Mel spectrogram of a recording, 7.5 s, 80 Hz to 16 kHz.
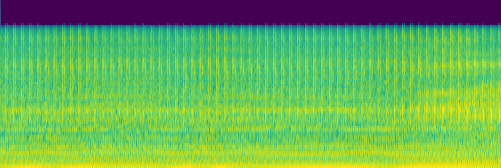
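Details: Mitsubishi 4G63T engine with 143k miles, cold start after 8–10 hours: even, quick ticking knock about three or four per second, lasting about a minute and gone when warm. Owner suspects lifters or piston slap; unconfirmed.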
